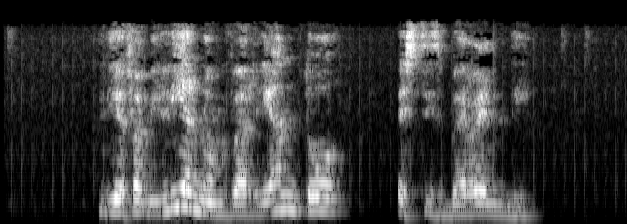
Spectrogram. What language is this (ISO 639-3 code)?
epo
